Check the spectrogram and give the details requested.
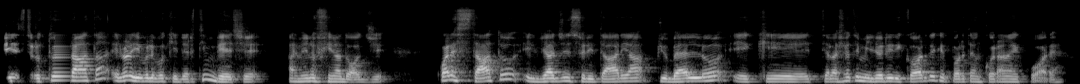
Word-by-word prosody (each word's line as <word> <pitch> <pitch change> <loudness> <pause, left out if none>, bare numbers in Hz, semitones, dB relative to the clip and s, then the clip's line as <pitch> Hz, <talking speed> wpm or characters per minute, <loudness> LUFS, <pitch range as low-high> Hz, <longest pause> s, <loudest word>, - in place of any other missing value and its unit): sì, 160 - 0
strutturata 180 - +1
e - - -4
allora 195 +5 +5
io 155 - +8
volevo 145 -1 +2
chiederti 125 - -4
invece, 120 - -1
almeno 140 +1 -1
fino 135 -1 -3
ad 125 - -2
oggi, 115 +1 -5 0.4
qual 190 +2 +2
è - - +3
stato 190 +7 0
il 150 -9 -2
viaggio 140 +3 +3
in 160 - 0
solitaria 135 +1 0
più 155 -3 -2
bello 155 +9 +3
e 130 -8 -5
che 125 -1 -1
ti 125 - -13
ha - - -1
lasciato 145 +6 -2
i - - +3
migliori 145 -1 +3
ricordi 140 +4 +1
e - - -3
che 160 -4 -4
porti 125 +1 -4
ancora 125 0 -5
nel 125 -1 -4
cuore? 110 -2 -8
140 Hz, 195 wpm, -21 LUFS, 125-160 Hz, 0.4 s, io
